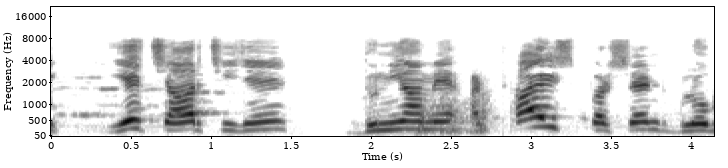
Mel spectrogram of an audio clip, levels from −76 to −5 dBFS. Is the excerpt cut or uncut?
uncut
